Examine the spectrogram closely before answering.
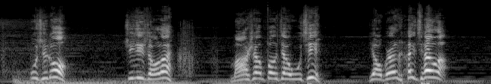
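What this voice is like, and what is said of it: Loud shouted command. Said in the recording (Chinese): “一声大喊”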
